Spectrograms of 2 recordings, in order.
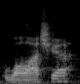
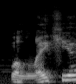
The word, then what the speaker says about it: Wallachia: Wallachia is the proper pronunciation? I've never heard it that way. Though granted, the only times I've heard it is through a very thick accent, so... Wallachia.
